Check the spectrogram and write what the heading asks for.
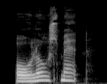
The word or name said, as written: orlogsmand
